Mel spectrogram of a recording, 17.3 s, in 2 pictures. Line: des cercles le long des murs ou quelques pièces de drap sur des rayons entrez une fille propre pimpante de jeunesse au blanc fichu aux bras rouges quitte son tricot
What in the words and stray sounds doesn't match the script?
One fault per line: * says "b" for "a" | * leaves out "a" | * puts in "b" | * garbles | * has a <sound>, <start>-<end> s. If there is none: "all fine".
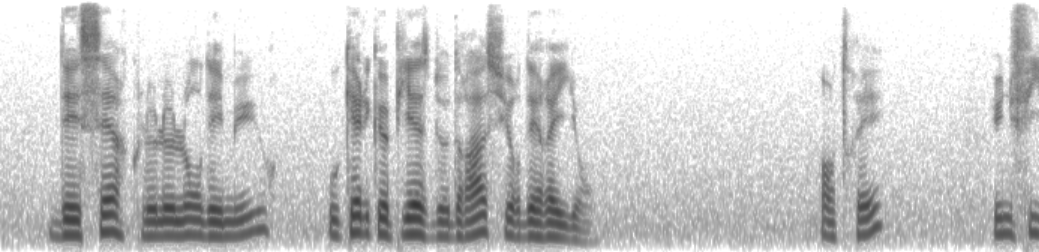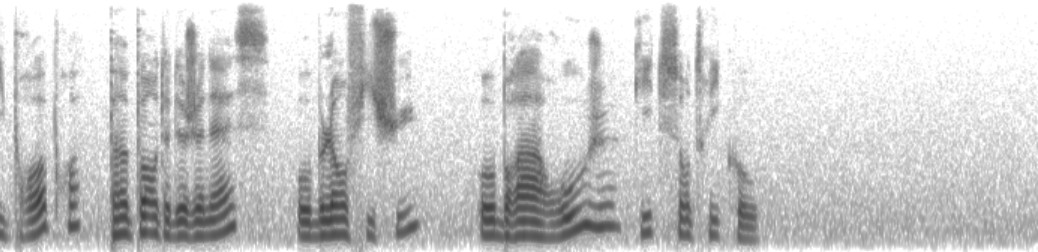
all fine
